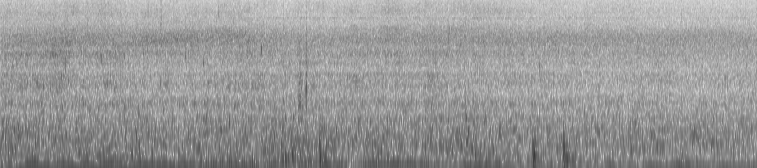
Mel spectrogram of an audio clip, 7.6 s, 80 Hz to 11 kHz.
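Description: A Pro Boat River Jet RC boat, 23 inches long, runs through a small rocky creek. Its steady motor whine holds over the constant rush of flowing water, with a few faint knocks, and no one speaks.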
